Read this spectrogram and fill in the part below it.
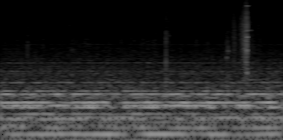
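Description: Rain falls in the video game My Hero Academia Simulator as an even, continuous patter on surfaces, moderately loud and close, with a couple of brief bright splashes.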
